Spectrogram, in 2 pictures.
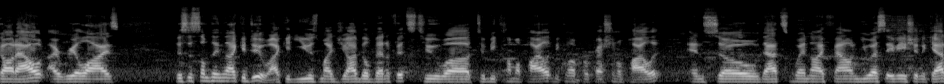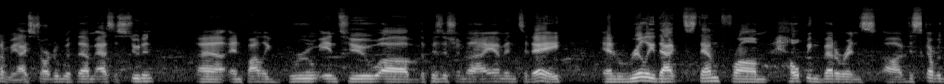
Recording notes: An exciting episode recorded live at the Latino Pilots Association Industry Expo 2023.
